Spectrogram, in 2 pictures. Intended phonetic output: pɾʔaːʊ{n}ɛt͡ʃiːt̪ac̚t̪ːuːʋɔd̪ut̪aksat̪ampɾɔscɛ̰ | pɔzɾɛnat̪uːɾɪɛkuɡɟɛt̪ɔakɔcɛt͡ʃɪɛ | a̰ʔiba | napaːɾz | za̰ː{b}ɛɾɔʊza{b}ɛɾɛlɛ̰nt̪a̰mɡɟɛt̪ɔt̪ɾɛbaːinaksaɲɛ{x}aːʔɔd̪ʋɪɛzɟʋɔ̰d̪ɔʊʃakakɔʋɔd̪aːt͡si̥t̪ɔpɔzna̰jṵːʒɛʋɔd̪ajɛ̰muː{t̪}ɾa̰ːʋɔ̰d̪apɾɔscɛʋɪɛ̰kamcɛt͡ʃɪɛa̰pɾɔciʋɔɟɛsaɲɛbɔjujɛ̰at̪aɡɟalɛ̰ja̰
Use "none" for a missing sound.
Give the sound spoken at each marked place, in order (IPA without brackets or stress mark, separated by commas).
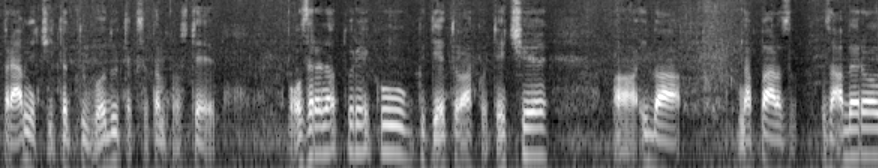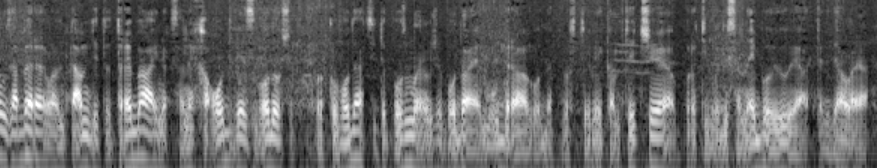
ɲ, b, b, x, d̪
